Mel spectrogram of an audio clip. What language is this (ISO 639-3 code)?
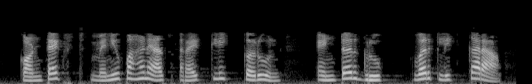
mar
